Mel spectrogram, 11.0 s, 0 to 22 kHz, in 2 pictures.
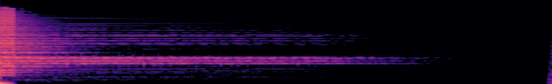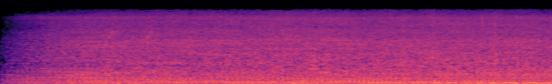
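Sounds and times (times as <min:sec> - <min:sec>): road traffic rumble: 0:05.5 - 0:11.0.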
